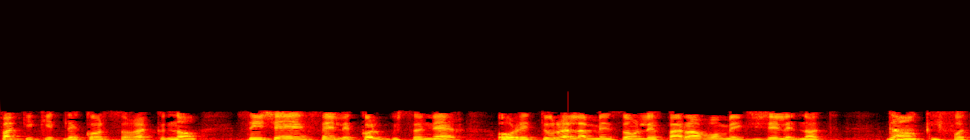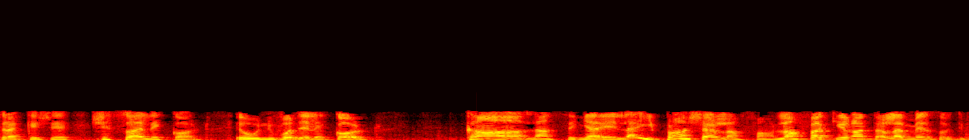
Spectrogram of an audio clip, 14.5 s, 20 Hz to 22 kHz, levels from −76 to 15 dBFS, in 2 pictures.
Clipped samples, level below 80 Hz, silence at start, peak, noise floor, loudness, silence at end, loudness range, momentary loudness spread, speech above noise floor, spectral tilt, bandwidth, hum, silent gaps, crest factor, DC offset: under 0.1%; -40 dBFS; 0 s; 0 dBFS; -46 dBFS; -16 LUFS; 0 s; 2 LU; 6 LU; 30 dB; -9.5 dB/octave; 4.8 kHz; none; none; 16 dB; under 0.1%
